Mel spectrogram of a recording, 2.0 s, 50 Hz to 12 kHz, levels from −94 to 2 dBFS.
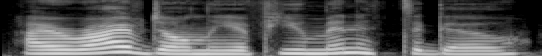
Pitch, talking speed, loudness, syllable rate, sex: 225 Hz, 205 wpm, -16 LUFS, 7.2 syllables/s, female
